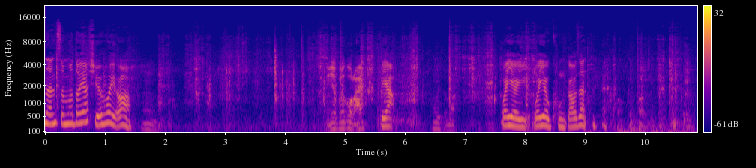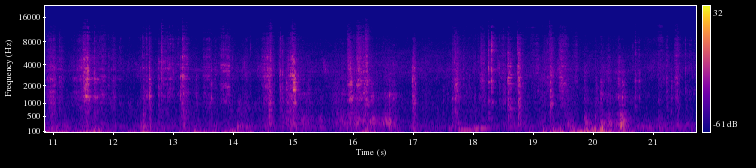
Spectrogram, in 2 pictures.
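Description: Clay roof tiles clink and clatter as they are handled.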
